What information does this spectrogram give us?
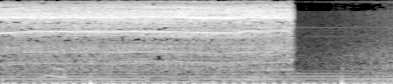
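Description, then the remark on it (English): A high-pitched dental drill bores into a beehive, whining steadily for about three seconds, then cuts off abruptly, leaving quiet low rumbling and faint handling noise. “Get out the dental drill here.”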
